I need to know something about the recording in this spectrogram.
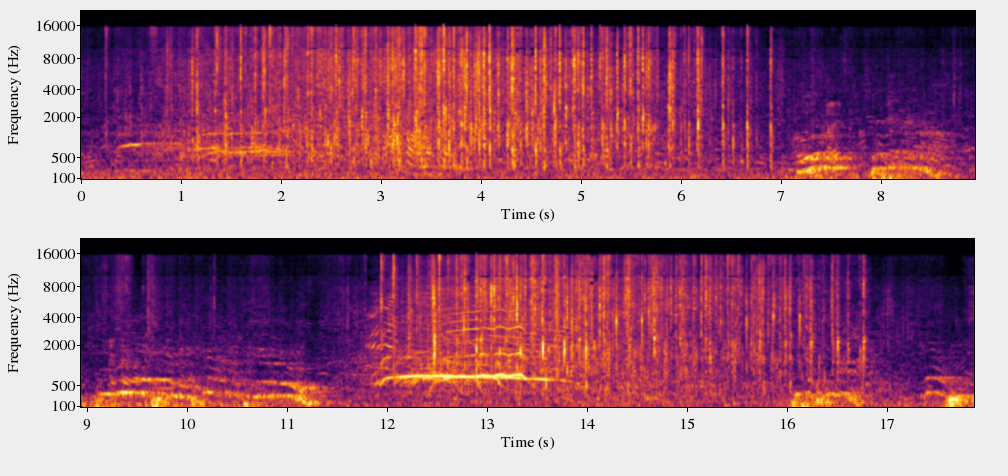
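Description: A crowd clamours and shouts loudly outdoors.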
